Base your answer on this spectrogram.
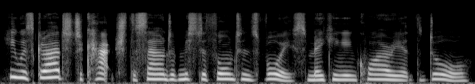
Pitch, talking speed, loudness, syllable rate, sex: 225 Hz, 200 wpm, -16 LUFS, 4.5 syllables/s, female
